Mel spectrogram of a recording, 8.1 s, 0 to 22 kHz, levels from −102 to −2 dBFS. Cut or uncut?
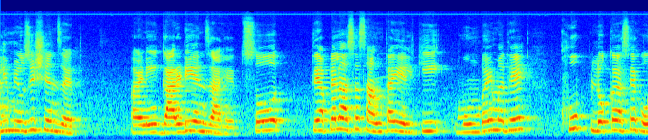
uncut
